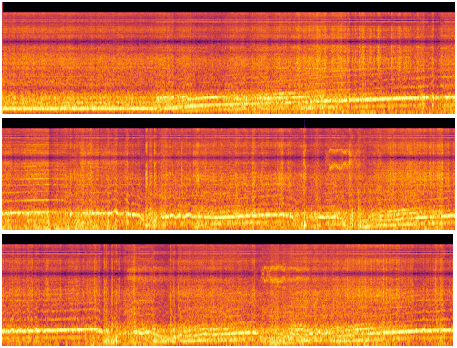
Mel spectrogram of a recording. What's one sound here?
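A go-kart engine revs up and down loudly close by.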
